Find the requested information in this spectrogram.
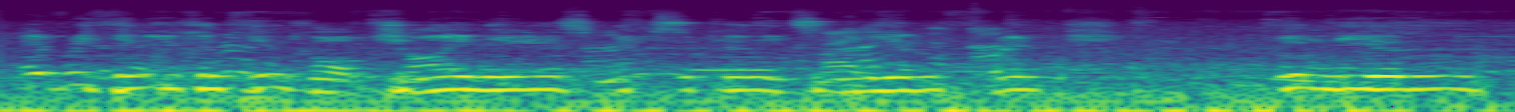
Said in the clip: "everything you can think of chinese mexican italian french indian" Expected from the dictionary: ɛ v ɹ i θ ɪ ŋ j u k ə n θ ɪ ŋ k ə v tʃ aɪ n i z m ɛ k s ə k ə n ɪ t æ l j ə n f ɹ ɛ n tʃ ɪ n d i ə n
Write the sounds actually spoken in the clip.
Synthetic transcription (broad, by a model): ɛ v ɹ i θ ɪ ŋ j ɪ k ə n θ ɪ ŋ k ə v tʃ aɪ n i z m ɛ k s ə k ə n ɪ t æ l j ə n f ɹ ɛ n tʃ ɪ n d i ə n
